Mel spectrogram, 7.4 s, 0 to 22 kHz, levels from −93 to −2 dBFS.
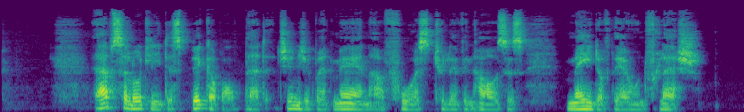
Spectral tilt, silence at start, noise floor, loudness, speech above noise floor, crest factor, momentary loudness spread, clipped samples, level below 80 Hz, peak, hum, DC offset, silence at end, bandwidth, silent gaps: -3.5 dB/octave; 0.55 s; -60 dBFS; -20 LUFS; 40 dB; 20 dB; 13 LU; under 0.1%; -56 dBFS; 0 dBFS; none; under 0.1%; 0.45 s; 16 kHz; none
